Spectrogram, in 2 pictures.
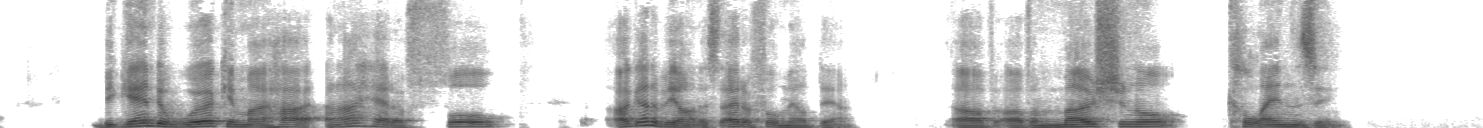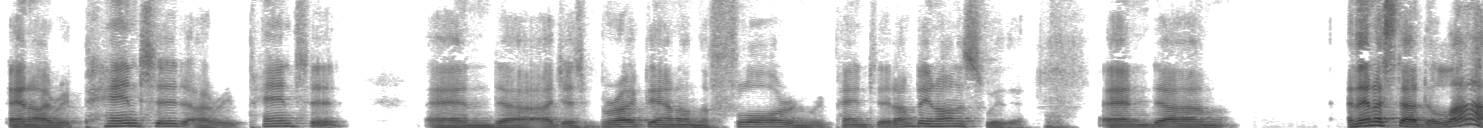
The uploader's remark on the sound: ZOOM Church sessions.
